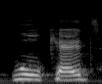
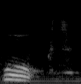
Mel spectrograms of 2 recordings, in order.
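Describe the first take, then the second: First: The ending is said as a separate syllable. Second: The ending joins the word with no extra syllable. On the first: The speaker calls it wrong. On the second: The speaker calls it right.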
